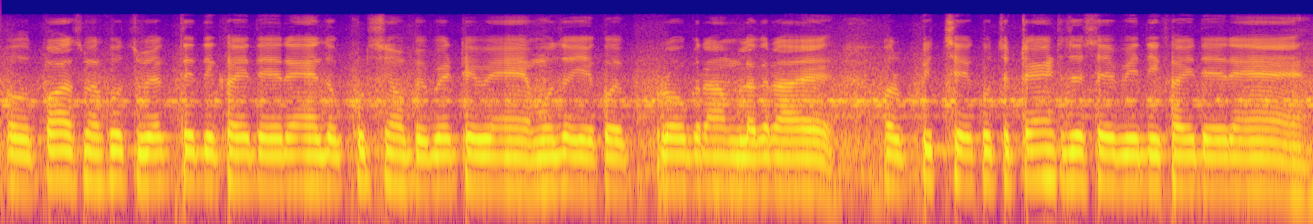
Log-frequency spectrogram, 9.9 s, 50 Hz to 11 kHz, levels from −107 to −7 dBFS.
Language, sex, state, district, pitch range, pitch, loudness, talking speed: Hindi, male, Rajasthan, Bikaner, 125-140 Hz, 130 Hz, -13 LUFS, 190 wpm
